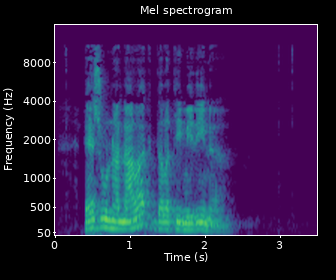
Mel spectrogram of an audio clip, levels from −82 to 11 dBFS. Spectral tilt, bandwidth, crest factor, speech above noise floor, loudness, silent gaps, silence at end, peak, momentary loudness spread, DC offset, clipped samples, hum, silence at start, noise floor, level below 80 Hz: -5.5 dB/octave; 11.5 kHz; 18 dB; 51 dB; -18 LUFS; none; 1.2 s; -2 dBFS; 9 LU; under 0.1%; under 0.1%; none; 0.4 s; -68 dBFS; -54 dBFS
